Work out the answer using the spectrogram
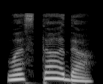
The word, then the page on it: ವಿಸ್ತøತಿ: vistřti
